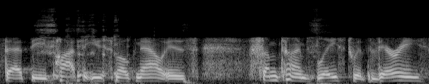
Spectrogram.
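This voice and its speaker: Woman, phone interviewee, earnest, patient, clearly noisy recording. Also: sits low, a little slow.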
